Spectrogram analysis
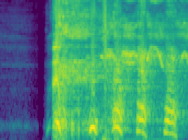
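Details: Quick run of about five short, light, voiced coughs in close succession after a brief silence while vaping; a small coughing fit.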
